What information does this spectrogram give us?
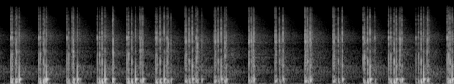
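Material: Plastic.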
